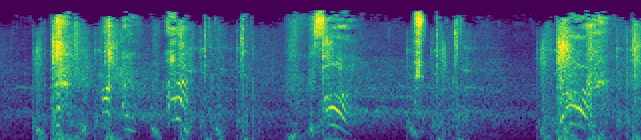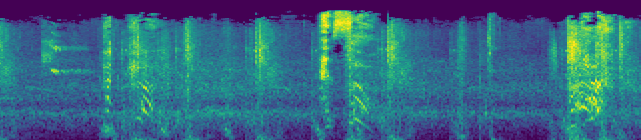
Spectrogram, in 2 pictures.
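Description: Boxing gloves thud as punches land, again and again.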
